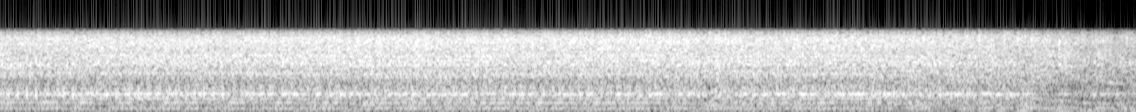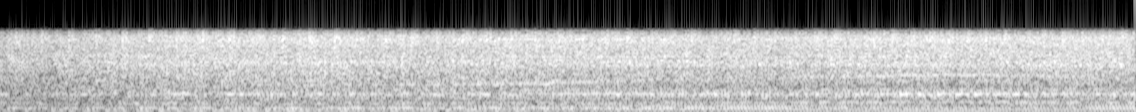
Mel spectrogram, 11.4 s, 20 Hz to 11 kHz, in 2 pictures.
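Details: Porsche 911 2.7 L flat-six, early S cams, twin plug, 46 mm PMO throttle bodies, Tec3 management, warming up with throttle linkage refitted while both banks are checked for balance: steady, even idle with a smooth low rumble, no misses or knocks; normal idle.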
